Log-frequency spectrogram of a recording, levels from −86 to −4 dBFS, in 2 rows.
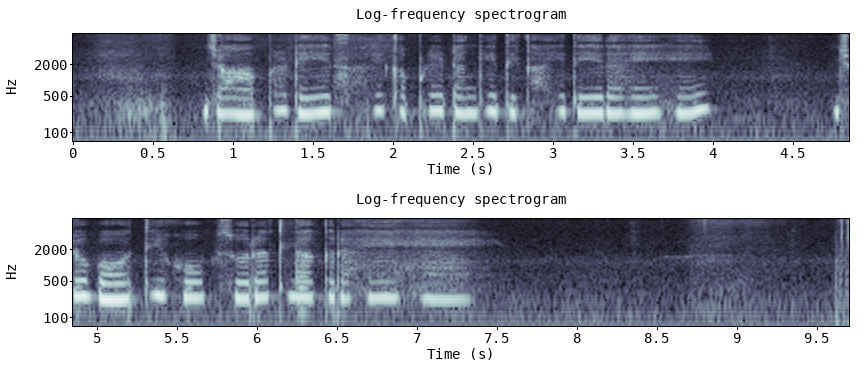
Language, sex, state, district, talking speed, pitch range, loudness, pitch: Hindi, female, Rajasthan, Jaipur, 105 wpm, 225-255 Hz, -21 LUFS, 240 Hz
